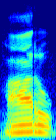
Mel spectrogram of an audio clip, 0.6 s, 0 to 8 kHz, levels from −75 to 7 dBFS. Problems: none marked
